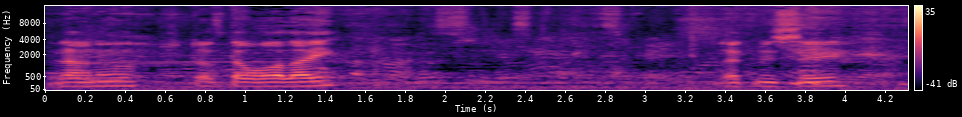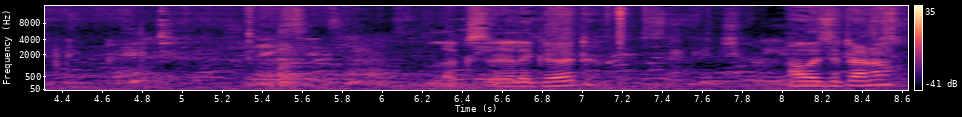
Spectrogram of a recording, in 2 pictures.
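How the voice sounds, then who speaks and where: A man with a fairly high, creaky voice speaks slowly with fairly even intonation, pausing often against a loud crowd. He's a travel vlogger with a handheld camera on a casual food vlog, strolling through restaurants and streets, inside and outside, and praising the food in simple, friendly words. The camera's audio is noisy.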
